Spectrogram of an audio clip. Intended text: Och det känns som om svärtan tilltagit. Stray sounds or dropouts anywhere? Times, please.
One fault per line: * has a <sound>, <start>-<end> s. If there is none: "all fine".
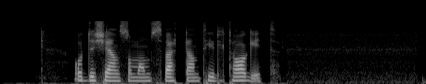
all fine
